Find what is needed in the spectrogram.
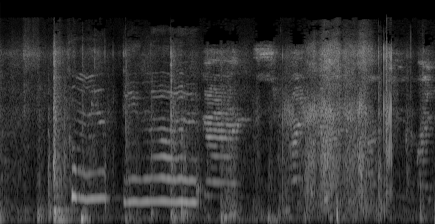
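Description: A young girl's voice singing a few long, held notes, with rustling as the phone is carried about.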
